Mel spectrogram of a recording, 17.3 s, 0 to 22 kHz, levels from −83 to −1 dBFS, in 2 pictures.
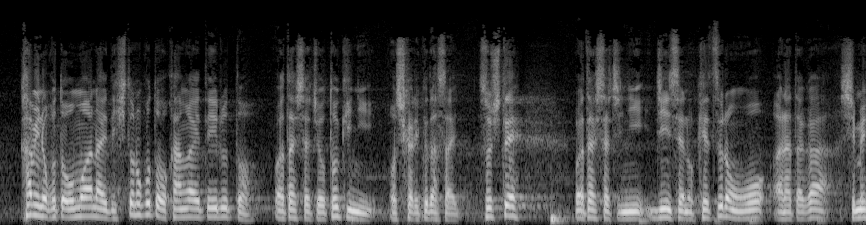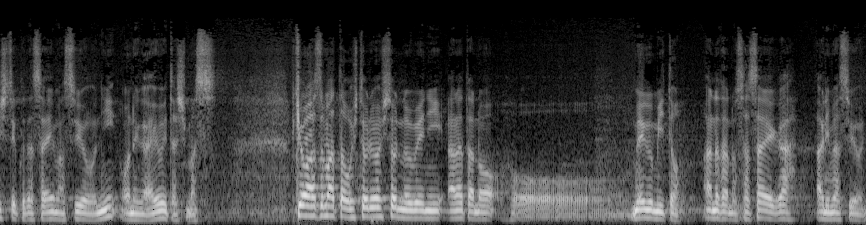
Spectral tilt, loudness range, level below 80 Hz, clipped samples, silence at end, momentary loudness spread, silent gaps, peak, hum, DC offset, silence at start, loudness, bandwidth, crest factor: -5.5 dB/octave; 2 LU; -56 dBFS; under 0.1%; 0 s; 10 LU; none; -4 dBFS; none; under 0.1%; 0.2 s; -20 LUFS; 13.5 kHz; 16 dB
